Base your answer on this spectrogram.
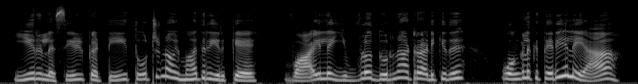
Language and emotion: Tamil, disgusted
